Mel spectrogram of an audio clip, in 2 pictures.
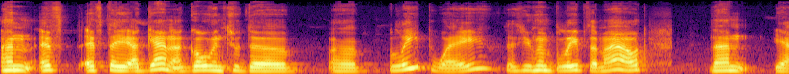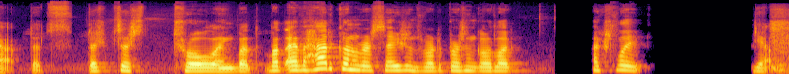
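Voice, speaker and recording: A woman with a non-native accent at a moderate pace, fairly high-pitched with ordinary pitch variation, in a very clean recording with a silent background. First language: not English. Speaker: streamer. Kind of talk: panel discussion. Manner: halting.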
